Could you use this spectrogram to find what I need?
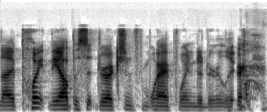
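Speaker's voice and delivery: ordinary delivery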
